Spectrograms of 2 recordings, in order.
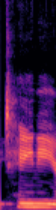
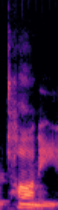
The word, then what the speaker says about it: Taney: with a man named roger b taney or tawny i've heard people pronounce it two different ways i always heard taney growing up but um in in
